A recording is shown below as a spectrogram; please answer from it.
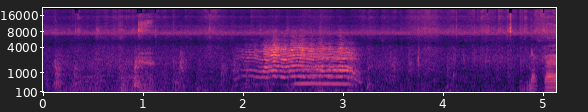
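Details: Newborn goat kid on a farm in the Philippines giving one wavering, nasal bleat of about a second, strongly harmonic and slightly quavering, with people talking quietly before and after.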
